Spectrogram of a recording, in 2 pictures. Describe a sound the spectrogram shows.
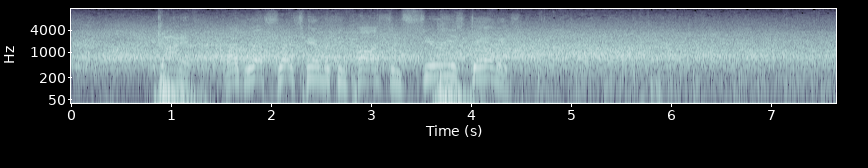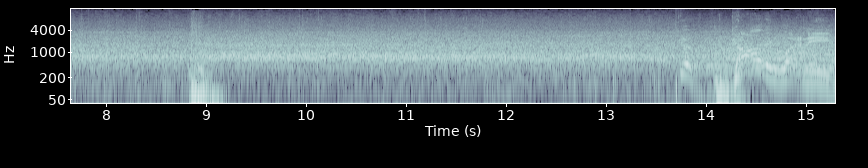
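Heavy bodies thud onto the floor.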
